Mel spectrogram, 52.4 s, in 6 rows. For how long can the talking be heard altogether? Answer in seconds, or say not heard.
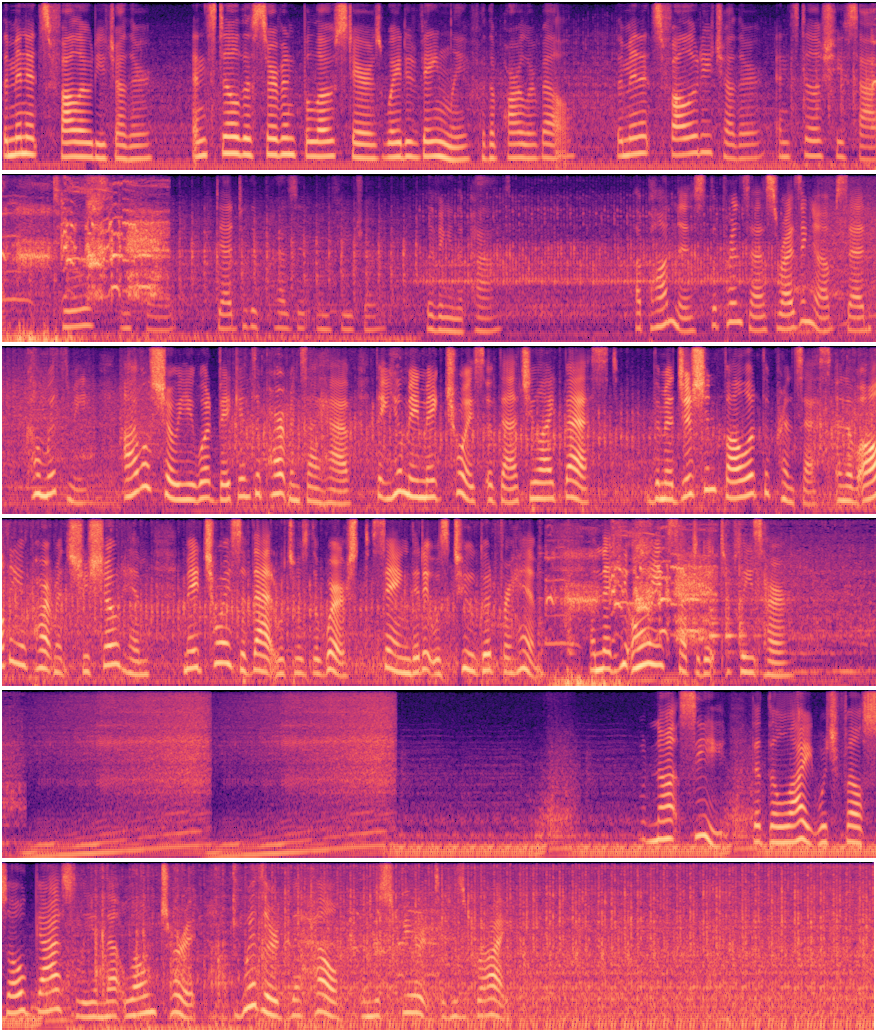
40 s.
